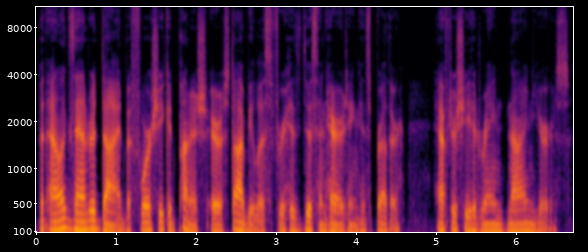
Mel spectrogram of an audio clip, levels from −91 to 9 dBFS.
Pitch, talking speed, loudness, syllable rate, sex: 105 Hz, 170 wpm, -21 LUFS, 5.8 syllables/s, male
